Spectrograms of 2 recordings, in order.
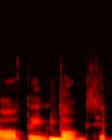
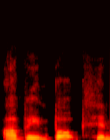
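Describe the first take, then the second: First: "I've been boxing." echoed back higher and louder in mockery; mocking echo. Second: Said in the usual way. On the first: Throwing the pub guy's boast back at him, mocking. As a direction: parrot his boast to mock him. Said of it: "And I was like". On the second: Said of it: "and he was like".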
